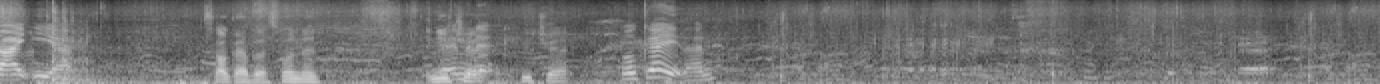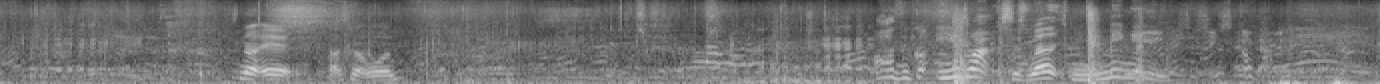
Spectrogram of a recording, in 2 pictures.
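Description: A crowd murmurs outdoors.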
